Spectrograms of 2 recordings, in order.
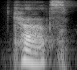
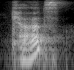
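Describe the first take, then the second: First: CATS with a falling, glum finish; gloomy. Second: CATS with rising pitch; questioning guess. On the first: Mister Queen confirming his guess, gloomily. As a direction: drop "Cats" like a sad verdict. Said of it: "in a gloomy voice". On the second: Mister Queen guessing the old lady's interest, questioning. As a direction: ask "Cats?" lightly, tune going up. Guess, set against gloomy repeat. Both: A narrator's reading.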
